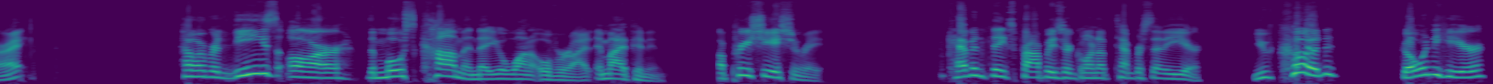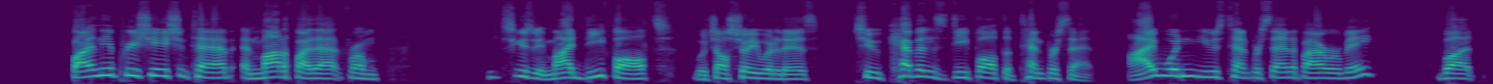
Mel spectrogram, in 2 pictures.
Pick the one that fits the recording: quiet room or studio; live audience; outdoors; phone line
live audience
